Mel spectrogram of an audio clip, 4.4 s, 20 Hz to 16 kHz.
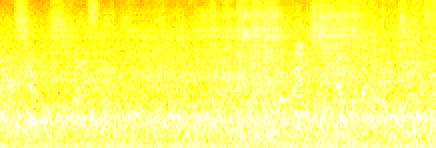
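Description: Inside a CTA 5000-series subway car running through the tunnel: a steady, dense rumble of wheels on rail and running gear with a low hum.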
